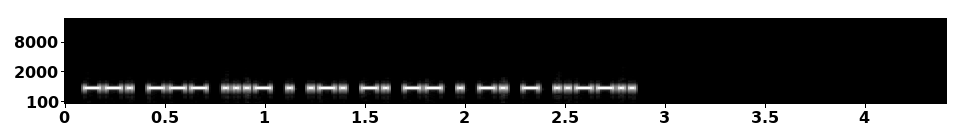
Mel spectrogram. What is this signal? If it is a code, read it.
Morse code, heard as a keyed tone, about 46 wpm, 700 Hz. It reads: GOVERNMENT?
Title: Sentences from Top 1000 Words - Review Part 3 - 45wpm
